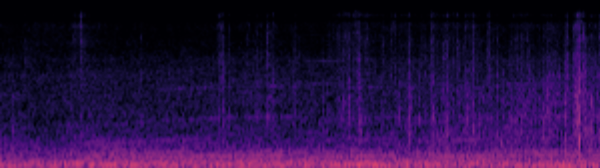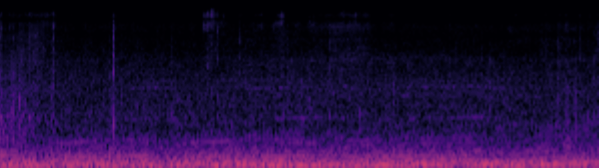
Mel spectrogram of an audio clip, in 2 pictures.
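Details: Steady low engine rumble fills the recording, with faint music and scattered clicks above it and no animal calls.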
